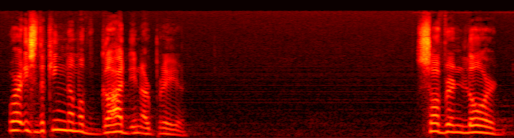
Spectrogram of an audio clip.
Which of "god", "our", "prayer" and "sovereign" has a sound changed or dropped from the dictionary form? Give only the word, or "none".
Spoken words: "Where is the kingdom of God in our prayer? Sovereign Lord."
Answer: none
